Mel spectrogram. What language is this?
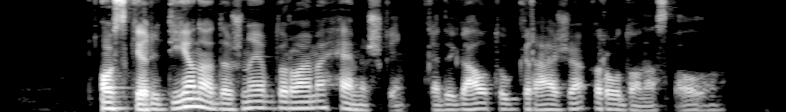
Lithuanian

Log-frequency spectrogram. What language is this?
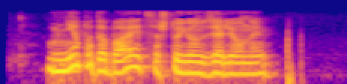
Belarusian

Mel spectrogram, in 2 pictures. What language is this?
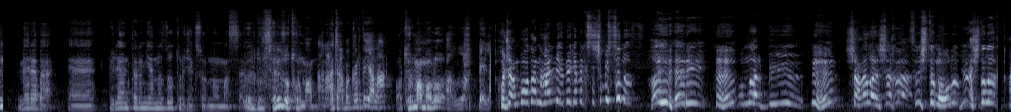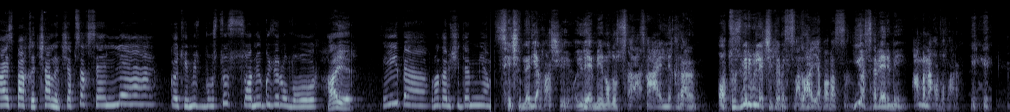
Turkish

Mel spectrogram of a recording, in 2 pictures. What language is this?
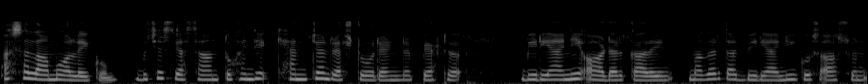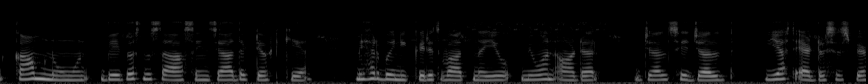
Kashmiri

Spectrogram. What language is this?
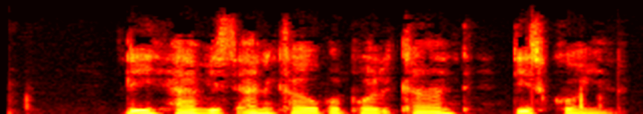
Esperanto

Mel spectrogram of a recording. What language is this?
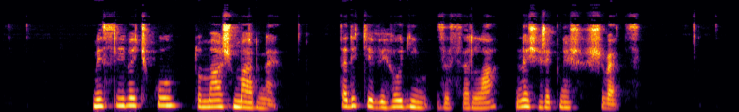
Czech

